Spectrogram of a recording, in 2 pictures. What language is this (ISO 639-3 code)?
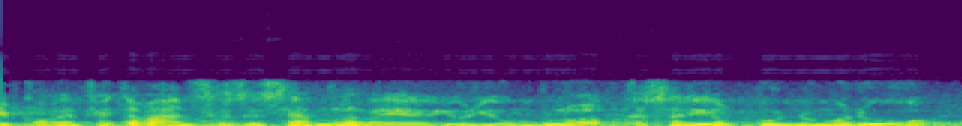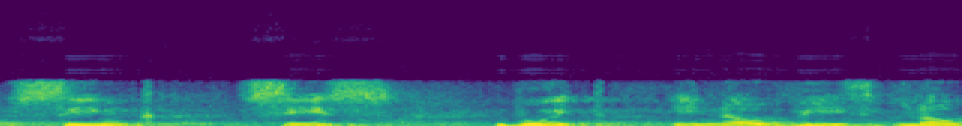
cat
